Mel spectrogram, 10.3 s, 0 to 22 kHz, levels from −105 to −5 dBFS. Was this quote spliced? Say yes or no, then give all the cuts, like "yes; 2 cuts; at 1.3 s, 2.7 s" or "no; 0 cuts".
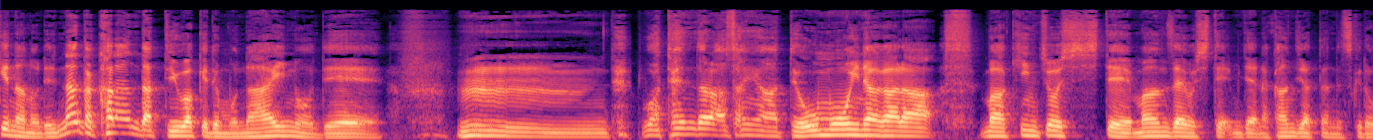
yes; 1 cut; at 4.7 s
